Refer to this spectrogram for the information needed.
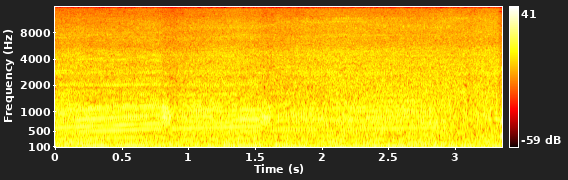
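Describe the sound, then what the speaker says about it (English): A Ducati Diavel V4 motorcycle pulls hard in second gear, its engine roaring loud and steady with rising pitch and heavy wind noise throughout. "Let's try second gear pull."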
